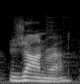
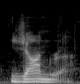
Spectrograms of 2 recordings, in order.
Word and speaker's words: genre: pronounced differently we say genre genre or genre this kind of sounds French is it French I think it comes from French uh it's a g word so genre it's a soft soft sound and what's a genre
